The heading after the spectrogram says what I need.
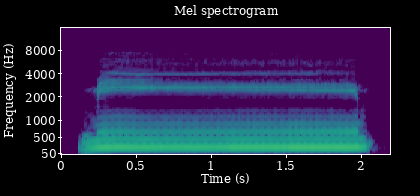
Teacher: দুই ঠোঁটের শুকনো জায়গা থেকে আপনাকে এই অক্ষরটা উচ্চারণ করতে হবে এবং এখানে 4 আলিফ টেনে পড়তে হবে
